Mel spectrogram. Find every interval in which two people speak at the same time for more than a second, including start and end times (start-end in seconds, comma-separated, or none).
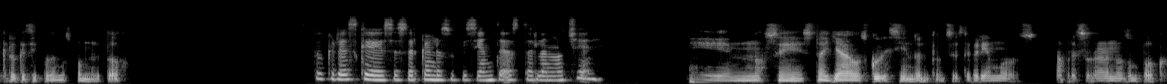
none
